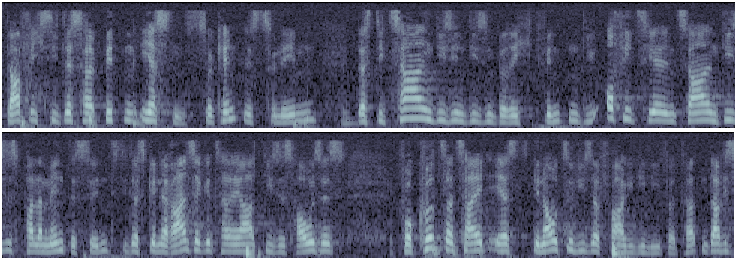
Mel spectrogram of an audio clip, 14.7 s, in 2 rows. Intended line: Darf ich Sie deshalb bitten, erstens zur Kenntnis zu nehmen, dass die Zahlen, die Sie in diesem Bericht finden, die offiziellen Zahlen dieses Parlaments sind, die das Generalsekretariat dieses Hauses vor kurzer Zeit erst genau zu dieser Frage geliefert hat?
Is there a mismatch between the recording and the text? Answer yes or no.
no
